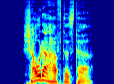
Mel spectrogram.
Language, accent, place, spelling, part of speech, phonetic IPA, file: German, Germany, Berlin, schauderhaftester, adjective, [ˈʃaʊ̯dɐhaftəstɐ], De-schauderhaftester.ogg
- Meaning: inflection of schauderhaft: 1. strong/mixed nominative masculine singular superlative degree 2. strong genitive/dative feminine singular superlative degree 3. strong genitive plural superlative degree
